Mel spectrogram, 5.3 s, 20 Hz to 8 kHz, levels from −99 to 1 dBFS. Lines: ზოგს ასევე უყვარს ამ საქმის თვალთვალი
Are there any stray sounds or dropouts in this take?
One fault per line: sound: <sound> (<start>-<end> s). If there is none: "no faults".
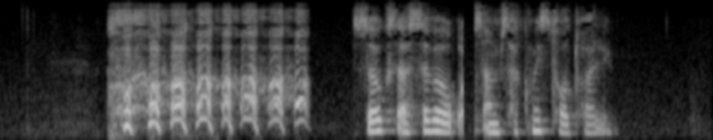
sound: laugh (0.8-2.4 s)
sound: dropout (3.5-3.6 s)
